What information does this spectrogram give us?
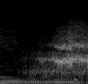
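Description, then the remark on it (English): A short tire screech sound effect used as a segment intro rises in pitch and loudness, a sharp skidding squeal over a low engine rumble, brief. “Pump the Brakes! The most elegant of all intros to a segment.”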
